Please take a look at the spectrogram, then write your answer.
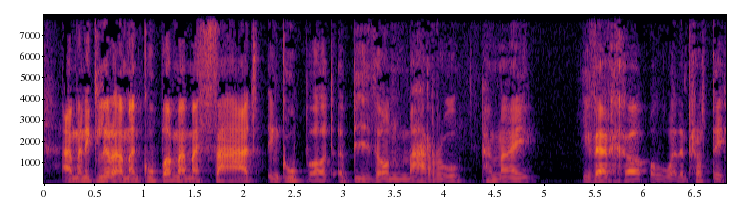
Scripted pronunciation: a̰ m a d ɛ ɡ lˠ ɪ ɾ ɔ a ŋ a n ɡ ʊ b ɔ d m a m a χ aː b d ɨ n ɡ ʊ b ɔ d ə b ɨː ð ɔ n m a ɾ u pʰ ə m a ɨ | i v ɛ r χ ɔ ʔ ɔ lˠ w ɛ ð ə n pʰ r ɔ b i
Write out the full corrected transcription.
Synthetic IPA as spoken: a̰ m a n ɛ ɡ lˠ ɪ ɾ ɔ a m a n ɡ ʊ b ɔ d m a m a θ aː d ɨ n ɡ ʊ b ɔ d ə b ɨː ð ɔ n m a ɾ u pʰ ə m a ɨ | i v ɛ r χ ɔ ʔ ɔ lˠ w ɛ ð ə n pʰ r ɔ d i

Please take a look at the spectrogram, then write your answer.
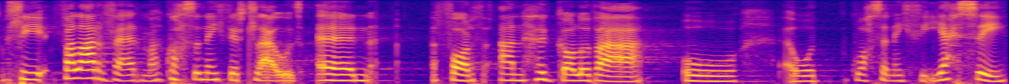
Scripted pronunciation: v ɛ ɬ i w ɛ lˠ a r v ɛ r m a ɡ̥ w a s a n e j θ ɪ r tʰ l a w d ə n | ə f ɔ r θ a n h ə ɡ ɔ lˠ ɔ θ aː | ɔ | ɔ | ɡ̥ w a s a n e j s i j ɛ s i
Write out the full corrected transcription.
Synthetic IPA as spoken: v ɛ ɬ i v ɛ lˠ a r v ɛ r m a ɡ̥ w a s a n e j θ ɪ r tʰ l a w d ə n | ə f ɔ r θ a n h ə ɡ ɔ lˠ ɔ ð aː | ɔ | ɔ | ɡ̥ w a s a n e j θ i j ɛ s i

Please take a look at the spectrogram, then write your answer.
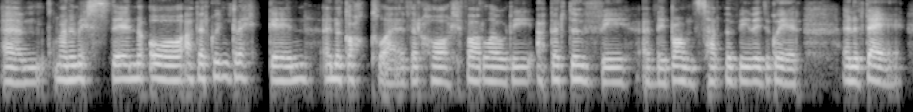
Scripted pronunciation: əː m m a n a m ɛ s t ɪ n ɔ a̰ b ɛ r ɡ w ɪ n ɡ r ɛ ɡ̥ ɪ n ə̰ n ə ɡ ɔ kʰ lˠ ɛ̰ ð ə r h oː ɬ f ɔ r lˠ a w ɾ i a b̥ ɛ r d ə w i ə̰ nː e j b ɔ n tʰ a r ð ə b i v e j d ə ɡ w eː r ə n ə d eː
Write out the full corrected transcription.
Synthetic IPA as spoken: əː m m a n ə m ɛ s t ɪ n ɔ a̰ b ɛ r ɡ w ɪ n ɡ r ɛ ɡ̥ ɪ n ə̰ n ə ɡ ɔ kʰ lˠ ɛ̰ ð ə r h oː ɬ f ɔ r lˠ a w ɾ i a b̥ ɛ r d ə v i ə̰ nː e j b ɔ n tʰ a r ð ə v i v e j d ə ɡ w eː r ə n ə d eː

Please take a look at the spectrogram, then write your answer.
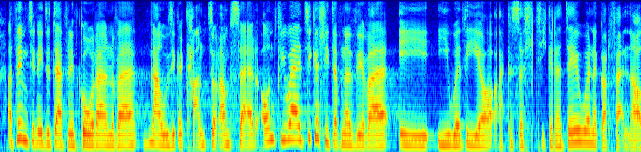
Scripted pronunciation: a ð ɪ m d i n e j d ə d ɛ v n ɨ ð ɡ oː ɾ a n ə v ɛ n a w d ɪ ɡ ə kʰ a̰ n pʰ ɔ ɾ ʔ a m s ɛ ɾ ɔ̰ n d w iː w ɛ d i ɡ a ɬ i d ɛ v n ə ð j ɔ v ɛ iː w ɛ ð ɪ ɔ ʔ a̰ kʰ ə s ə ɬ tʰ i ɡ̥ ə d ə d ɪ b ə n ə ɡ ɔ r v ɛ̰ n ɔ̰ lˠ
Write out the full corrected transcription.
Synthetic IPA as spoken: a ð ɪ m d i n e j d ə d ɛ v n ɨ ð ɡ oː ɾ a n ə v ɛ n a w d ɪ ɡ ə kʰ a̰ n tʰ ɔ ɾ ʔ a m s ɛ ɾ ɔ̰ n d v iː w ɛ d i ɡ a ɬ i d ɛ v n ə ð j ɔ v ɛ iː w ɛ ð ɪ ɔ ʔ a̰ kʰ ə s ə ɬ tʰ i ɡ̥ ə d a d ɪ w ə n ə ɡ ɔ r f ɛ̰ n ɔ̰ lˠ

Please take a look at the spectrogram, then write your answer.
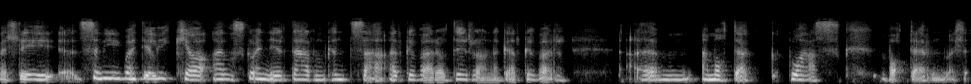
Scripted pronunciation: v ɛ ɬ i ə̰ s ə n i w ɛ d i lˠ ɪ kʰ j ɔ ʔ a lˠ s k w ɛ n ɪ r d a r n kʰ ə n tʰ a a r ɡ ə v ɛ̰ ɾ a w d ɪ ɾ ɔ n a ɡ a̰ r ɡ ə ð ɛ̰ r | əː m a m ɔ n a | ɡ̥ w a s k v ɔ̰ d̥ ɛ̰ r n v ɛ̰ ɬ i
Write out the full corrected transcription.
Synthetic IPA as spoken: v ɛ ɬ i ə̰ s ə n i w ɛ d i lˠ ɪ kʰ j ɔ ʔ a lˠ s k w ɛ n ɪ r d a r n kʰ ə n tʰ a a r ɡ ə v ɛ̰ ɾ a w d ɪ ɾ ɔ n a ɡ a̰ r ɡ ə v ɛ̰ r | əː m a m ɔ d a | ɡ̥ w a s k v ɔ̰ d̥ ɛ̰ r n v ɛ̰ ɬ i

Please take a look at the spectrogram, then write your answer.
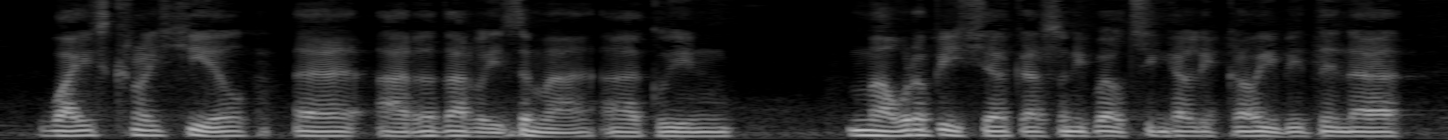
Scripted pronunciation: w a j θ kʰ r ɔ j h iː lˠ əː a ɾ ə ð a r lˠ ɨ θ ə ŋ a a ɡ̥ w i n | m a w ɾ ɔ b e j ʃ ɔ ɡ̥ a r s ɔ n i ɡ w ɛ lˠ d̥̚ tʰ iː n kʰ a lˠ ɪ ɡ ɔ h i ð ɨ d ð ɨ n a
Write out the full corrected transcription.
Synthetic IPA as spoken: w a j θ kʰ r ɔ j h iː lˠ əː a ɾ ə ð a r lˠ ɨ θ ə m a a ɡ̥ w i n | m a w ɾ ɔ b e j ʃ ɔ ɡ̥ a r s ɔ n i ɡ w ɛ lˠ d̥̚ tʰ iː n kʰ a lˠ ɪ ɡ ɔ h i v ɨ d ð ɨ n a

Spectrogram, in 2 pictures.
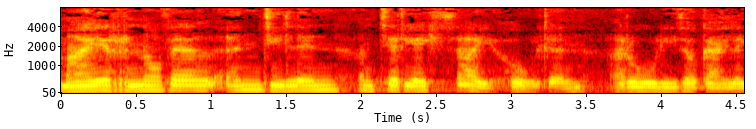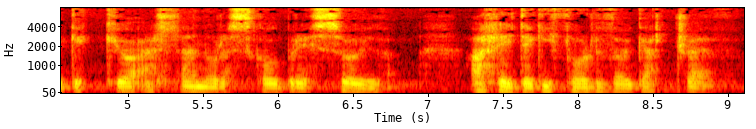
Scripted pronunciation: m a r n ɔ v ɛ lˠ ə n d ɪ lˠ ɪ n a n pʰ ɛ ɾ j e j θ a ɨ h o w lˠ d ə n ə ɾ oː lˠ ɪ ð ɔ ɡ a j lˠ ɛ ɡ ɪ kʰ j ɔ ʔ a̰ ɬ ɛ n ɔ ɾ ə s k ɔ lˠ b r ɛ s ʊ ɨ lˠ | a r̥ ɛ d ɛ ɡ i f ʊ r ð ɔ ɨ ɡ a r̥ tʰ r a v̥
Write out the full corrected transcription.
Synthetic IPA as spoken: m a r n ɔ v ɛ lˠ ə n d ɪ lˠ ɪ n a n tʰ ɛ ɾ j e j θ a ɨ h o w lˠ d ə n a ɾ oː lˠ i ð ɔ ɡ a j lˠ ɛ ɡ ɪ kʰ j ɔ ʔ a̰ ɬ a n ɔ ɾ ə s k ɔ lˠ b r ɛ s ʊ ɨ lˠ | a r̥ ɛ d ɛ ɡ i f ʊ r ð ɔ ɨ ɡ a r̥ tʰ r ɛ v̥

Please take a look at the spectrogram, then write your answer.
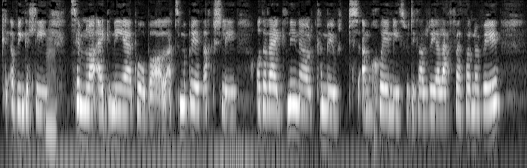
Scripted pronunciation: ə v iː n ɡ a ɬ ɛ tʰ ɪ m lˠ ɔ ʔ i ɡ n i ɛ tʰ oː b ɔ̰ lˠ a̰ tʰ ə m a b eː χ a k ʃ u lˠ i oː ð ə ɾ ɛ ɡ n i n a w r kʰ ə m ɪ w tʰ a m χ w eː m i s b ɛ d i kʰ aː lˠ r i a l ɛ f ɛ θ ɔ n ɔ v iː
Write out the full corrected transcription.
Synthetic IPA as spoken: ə v iː n ɡ a ɬ i tʰ ɪ m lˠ ɔ ʔ ɛ ɡ n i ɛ pʰ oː b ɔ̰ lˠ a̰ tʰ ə m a b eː θ a k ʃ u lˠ i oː ð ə ɾ ɛ ɡ n i n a w r kʰ ə m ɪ w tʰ a m χ w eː m i s w ɛ d i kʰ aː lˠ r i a l ɛ f ɛ θ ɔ n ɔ v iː

